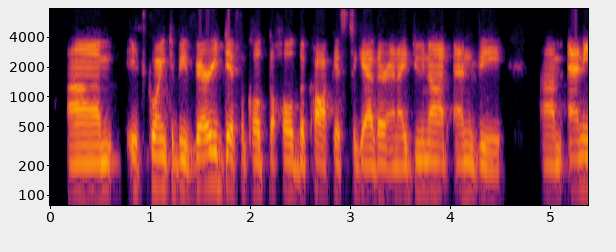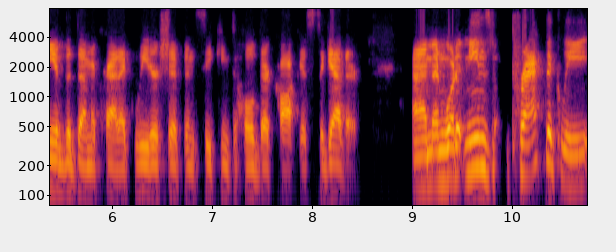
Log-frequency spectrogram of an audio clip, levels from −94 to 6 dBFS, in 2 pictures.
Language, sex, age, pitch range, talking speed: English, male, 30-49, 110-145 Hz, 200 wpm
